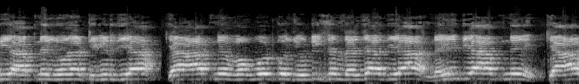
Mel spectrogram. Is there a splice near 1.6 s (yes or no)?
yes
